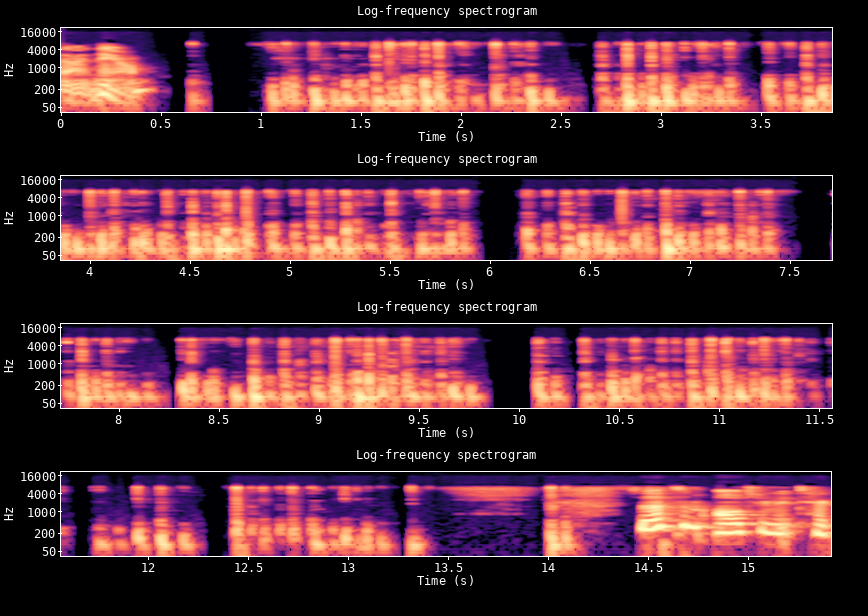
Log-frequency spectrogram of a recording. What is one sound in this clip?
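Keys clack quickly on a keyboard.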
